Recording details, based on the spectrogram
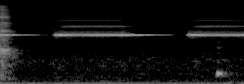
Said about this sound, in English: That's my coffee maker going off, if you can hear it beeping in the background.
